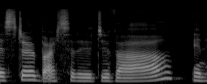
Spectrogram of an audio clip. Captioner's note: speaking French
